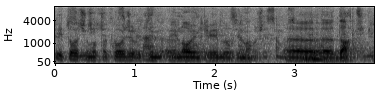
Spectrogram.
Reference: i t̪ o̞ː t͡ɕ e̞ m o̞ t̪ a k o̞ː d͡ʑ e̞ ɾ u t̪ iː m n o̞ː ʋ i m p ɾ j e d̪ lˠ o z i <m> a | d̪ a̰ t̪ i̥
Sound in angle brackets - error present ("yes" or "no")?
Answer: no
